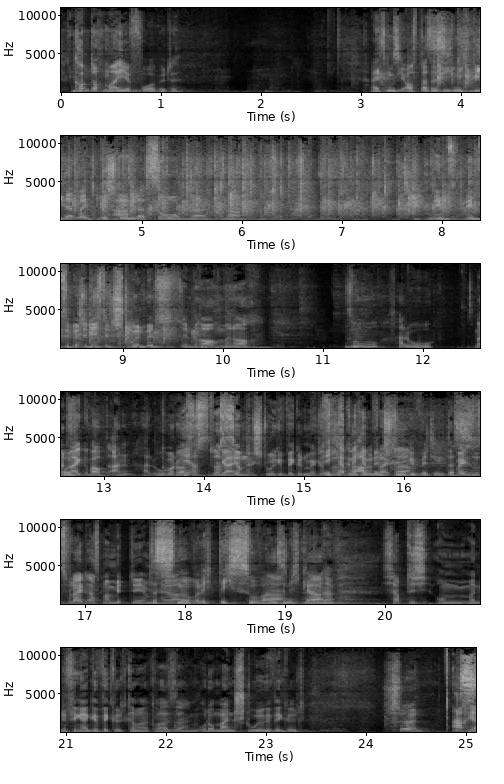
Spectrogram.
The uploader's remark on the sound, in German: In einer audiovisuellen Verkostung. Live im Afterwork.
